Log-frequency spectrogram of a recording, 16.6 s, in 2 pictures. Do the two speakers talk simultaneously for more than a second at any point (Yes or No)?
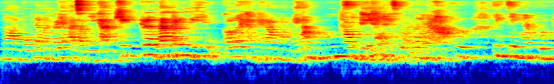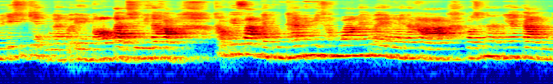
Yes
